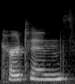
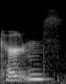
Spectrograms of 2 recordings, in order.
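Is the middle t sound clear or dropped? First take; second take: clear; dropped. First: The middle t is pronounced clearly. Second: The middle t is dropped or swallowed. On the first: The speaker calls it wrong. "And curtain and like curtains" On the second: The speaker calls it right. "we say curtains"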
